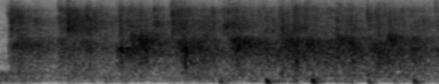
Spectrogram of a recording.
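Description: A conference audience at an e-commerce talk breaks into applause, a loud, dense burst of many hands clapping together that continues steadily throughout.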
